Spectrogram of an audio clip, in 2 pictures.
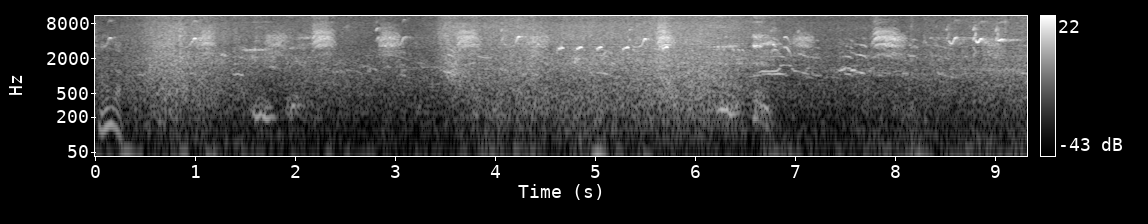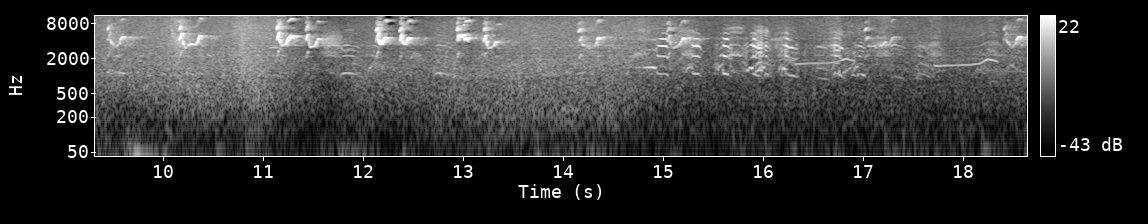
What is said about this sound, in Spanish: Este andarríos grande se ha equivocado de orilla y en vez de correr por una orilla de un río, está corriendo por la orilla del mar, en Cantabria también.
